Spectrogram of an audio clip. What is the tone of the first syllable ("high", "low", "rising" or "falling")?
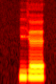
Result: high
